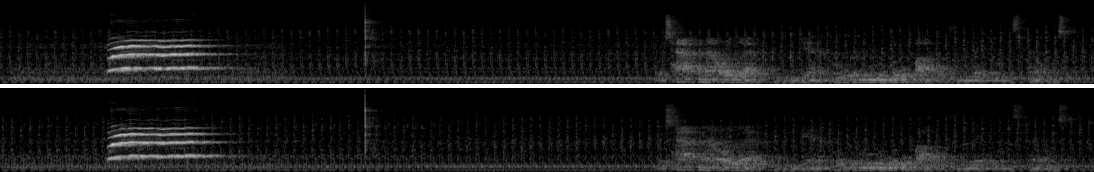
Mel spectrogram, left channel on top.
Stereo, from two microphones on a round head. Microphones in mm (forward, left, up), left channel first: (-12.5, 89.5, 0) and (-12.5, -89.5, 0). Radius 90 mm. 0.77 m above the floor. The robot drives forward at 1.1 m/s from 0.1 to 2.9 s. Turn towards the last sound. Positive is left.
turn(degrees=30)  # may be behind; listen again after turning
